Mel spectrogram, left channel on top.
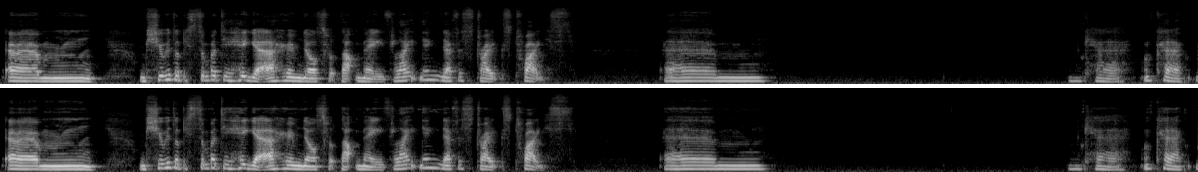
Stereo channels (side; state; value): both; normal; correlation 0.63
